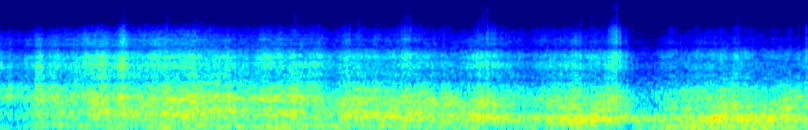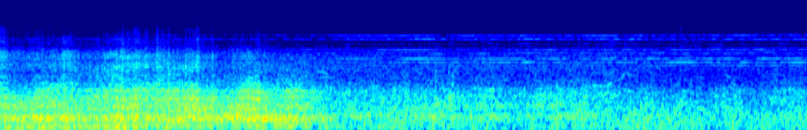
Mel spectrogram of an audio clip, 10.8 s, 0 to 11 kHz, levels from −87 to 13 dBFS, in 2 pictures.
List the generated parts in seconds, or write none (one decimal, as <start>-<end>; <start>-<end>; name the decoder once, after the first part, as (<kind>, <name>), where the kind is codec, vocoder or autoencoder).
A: 0.9-2.5 (vocoder, Vocos)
